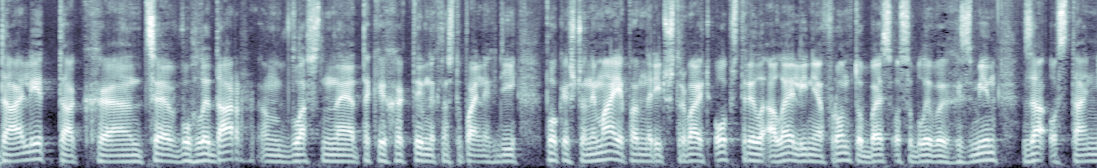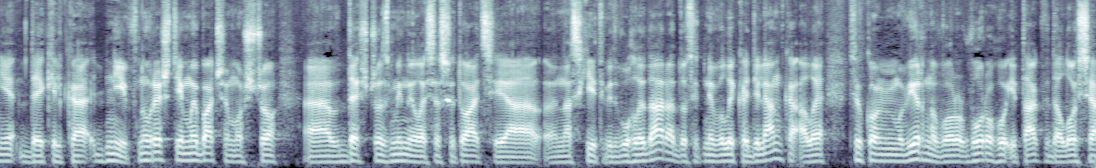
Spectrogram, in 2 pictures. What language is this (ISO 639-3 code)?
ukr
